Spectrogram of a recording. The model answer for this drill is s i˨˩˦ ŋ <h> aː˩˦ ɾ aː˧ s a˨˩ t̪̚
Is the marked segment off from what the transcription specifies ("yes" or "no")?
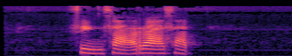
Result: yes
